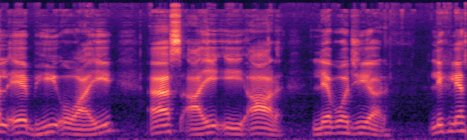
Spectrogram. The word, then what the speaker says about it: Lavoisier: तो लेवोजियर, लोमे का, वोमो का, जो मर्सी का, यूरो, लेवोजियर, इंग्लिश बोलते हैं LAVOISIER, लेवोजियर। लिख लिया स्पेलिंग आप?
